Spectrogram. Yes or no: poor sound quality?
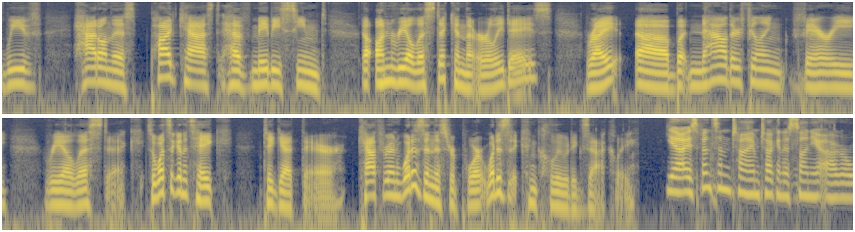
no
